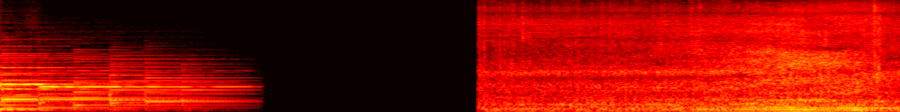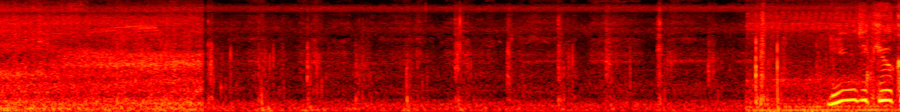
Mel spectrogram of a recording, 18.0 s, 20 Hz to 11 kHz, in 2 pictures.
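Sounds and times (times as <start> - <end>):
car passing by: 4.8 - 11.0.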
